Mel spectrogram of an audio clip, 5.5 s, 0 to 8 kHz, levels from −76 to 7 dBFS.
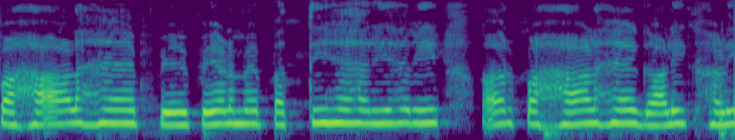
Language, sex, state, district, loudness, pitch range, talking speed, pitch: Hindi, female, Jharkhand, Palamu, -14 LUFS, 235-255 Hz, 150 wpm, 250 Hz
